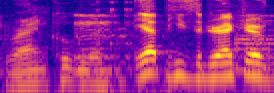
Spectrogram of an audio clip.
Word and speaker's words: Coogler: Ryan Coogler.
